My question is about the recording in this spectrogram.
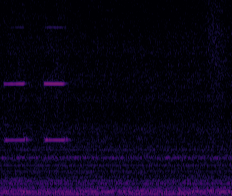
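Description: Near silence: room tone, with two very faint, short high-pitched electronic beeps about a third of a second apart near the start.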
